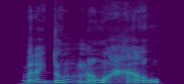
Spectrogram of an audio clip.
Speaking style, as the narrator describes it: Jinx sobbed

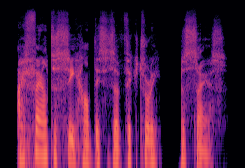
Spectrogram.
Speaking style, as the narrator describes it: Garrett huffed irritably

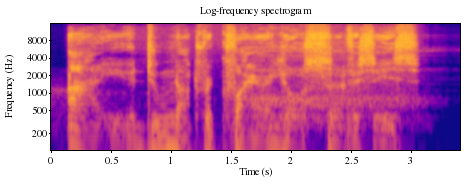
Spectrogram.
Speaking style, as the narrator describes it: Vader muttered

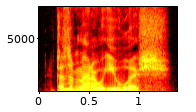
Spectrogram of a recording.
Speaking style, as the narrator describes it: Alexandra snapped

